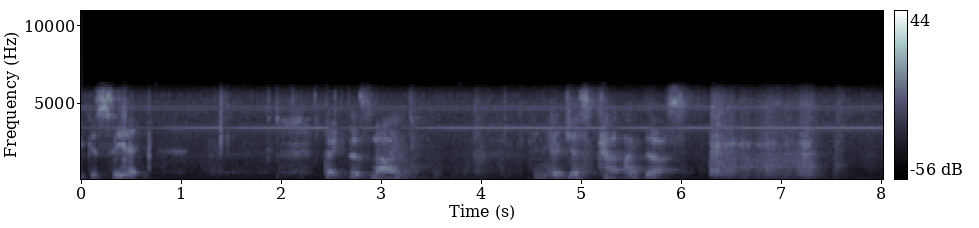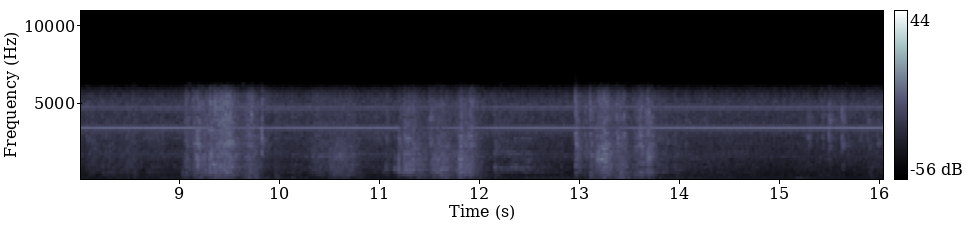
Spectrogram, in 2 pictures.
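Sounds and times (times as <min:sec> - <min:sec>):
knife sawing through carpet: 0:09.0 - 0:09.8, 0:10.5 - 0:12.1, 0:13.0 - 0:13.8.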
